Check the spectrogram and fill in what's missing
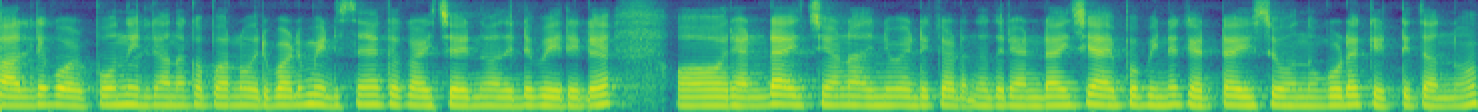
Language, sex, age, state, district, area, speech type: Malayalam, female, 45-60, Kerala, Kozhikode, urban, spontaneous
